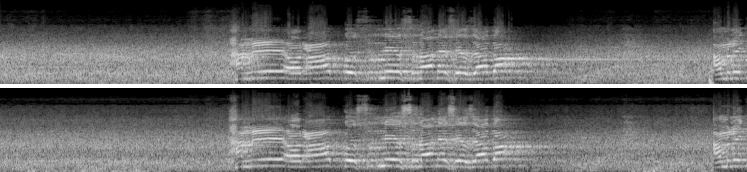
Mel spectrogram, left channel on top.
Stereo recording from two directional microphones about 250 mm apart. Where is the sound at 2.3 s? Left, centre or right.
Right.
